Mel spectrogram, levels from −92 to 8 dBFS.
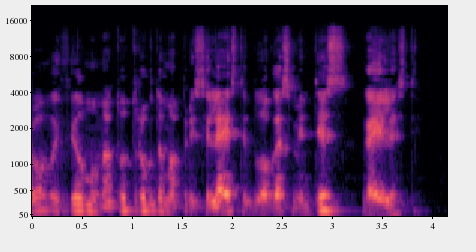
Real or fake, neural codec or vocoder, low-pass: real; none; 14.4 kHz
